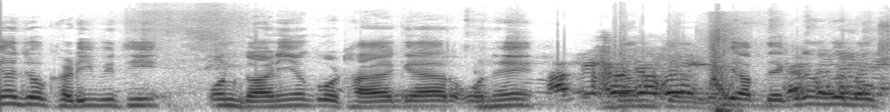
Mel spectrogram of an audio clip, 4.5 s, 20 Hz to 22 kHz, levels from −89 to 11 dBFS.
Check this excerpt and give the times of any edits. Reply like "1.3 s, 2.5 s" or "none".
3.6 s

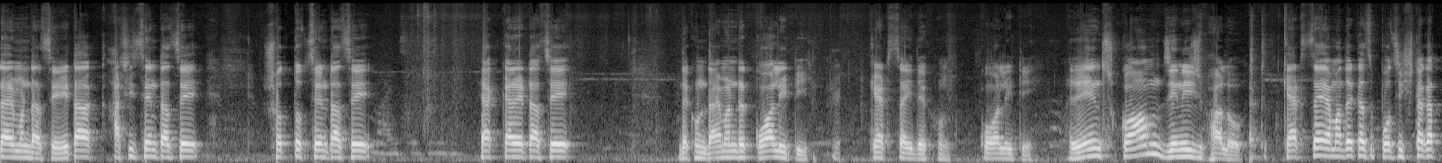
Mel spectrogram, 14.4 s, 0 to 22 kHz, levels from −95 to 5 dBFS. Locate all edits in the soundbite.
none

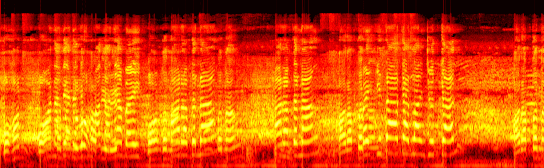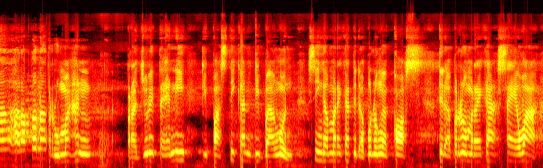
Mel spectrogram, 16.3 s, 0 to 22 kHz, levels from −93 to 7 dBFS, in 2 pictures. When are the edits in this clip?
8.9 s

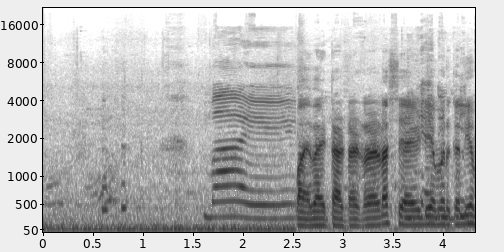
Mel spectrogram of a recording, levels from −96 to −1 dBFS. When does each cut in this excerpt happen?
2.5 s

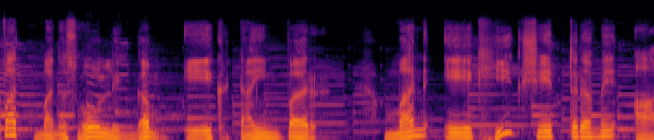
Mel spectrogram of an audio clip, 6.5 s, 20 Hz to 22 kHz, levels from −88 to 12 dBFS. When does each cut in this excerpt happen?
1.7 s

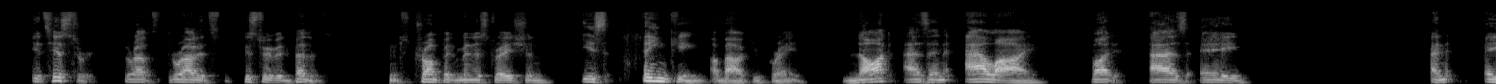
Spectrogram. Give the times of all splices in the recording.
4.1 s

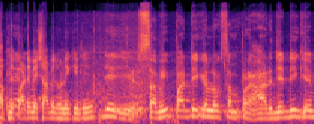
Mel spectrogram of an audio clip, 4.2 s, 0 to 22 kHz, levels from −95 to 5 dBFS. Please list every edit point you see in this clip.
none

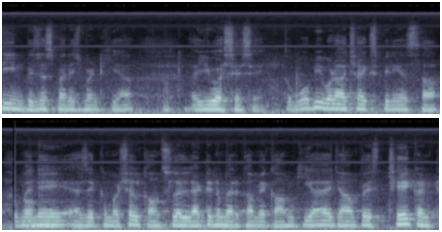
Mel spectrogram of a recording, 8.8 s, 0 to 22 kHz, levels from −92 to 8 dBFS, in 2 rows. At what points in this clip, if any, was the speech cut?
4.4 s

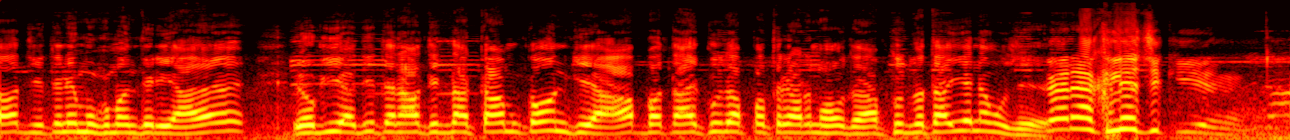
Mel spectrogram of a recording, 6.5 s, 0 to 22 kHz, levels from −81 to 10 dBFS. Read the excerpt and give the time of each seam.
none

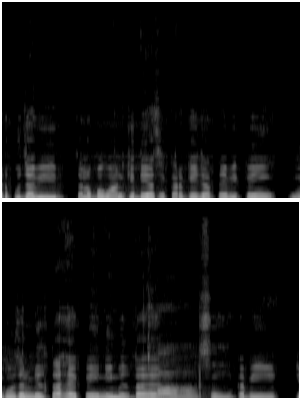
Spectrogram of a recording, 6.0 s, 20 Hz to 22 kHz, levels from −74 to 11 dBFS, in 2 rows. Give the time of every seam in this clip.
none

